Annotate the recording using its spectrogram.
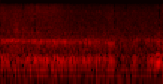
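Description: A person's drawn-out, steady hum of hesitation, held on one pitch for about a second and a half and then trailing off.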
